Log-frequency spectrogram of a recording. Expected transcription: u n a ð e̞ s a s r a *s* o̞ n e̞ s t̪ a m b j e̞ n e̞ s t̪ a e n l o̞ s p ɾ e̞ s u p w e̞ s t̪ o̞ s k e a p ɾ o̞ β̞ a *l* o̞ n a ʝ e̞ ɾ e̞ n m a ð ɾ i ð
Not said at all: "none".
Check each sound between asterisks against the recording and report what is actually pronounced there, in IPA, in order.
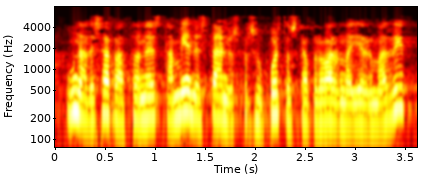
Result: θ, ɾ

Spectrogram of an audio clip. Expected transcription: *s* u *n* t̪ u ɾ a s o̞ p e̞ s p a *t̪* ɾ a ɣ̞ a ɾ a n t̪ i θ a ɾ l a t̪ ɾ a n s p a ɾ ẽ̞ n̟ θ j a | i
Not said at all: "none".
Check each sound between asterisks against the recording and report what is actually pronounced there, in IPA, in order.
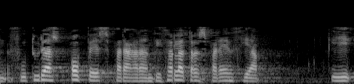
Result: f, none, none

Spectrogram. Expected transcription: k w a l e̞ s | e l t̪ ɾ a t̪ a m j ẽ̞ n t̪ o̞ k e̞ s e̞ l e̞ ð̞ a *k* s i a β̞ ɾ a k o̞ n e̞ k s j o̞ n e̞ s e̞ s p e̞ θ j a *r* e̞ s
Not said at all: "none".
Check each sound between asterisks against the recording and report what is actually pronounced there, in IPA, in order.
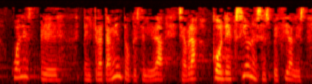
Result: none, l

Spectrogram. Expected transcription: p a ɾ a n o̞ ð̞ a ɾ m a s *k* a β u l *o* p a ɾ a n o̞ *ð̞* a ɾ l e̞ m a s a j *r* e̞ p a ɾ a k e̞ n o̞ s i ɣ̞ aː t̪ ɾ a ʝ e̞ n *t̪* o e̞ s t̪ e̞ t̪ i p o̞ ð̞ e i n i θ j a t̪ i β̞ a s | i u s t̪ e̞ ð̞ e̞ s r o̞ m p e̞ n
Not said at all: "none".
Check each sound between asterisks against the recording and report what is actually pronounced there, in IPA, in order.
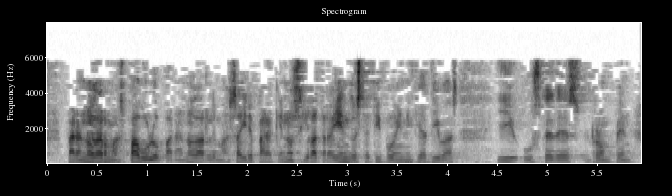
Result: p, o, ð̞, ɾ, d̪

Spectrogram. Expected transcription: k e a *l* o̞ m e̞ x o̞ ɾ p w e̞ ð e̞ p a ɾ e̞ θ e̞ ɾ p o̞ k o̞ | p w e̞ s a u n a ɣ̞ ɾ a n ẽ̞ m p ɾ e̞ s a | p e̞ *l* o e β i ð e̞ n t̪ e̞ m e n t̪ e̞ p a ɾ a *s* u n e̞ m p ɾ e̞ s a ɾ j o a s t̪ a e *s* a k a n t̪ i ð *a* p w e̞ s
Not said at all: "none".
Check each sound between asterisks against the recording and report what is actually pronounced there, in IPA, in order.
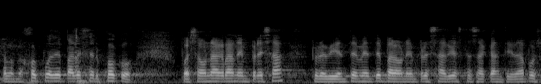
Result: l, ɾ, none, s, a

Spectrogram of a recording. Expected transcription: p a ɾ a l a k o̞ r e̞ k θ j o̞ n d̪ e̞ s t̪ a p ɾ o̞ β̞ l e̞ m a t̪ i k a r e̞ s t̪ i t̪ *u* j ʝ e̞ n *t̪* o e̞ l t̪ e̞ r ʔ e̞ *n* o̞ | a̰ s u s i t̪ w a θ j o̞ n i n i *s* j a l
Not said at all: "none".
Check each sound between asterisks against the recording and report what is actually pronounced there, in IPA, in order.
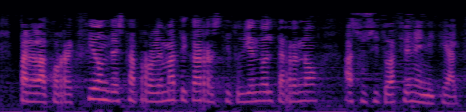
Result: u, d̪, n, θ

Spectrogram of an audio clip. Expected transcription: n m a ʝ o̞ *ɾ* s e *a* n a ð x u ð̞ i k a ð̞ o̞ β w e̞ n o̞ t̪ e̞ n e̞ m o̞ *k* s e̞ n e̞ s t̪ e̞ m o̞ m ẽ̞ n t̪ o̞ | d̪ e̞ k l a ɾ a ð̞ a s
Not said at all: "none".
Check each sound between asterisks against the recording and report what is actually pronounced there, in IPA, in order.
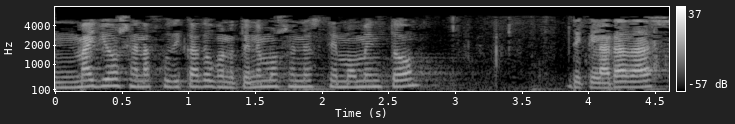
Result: none, a, none

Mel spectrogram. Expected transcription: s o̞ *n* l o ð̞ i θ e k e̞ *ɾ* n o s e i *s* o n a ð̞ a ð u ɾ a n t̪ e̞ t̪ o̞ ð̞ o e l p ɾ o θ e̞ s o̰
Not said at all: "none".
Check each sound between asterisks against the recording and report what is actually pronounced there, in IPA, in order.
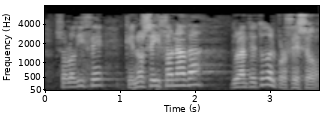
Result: none, none, θ

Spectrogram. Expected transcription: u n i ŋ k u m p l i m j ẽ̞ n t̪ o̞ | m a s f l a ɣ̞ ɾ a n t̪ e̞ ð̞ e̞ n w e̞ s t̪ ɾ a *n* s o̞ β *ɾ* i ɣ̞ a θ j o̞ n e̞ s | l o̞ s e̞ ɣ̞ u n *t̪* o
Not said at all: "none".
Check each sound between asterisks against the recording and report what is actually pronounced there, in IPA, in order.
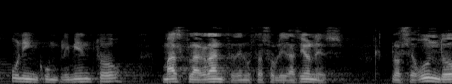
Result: none, l, d̪

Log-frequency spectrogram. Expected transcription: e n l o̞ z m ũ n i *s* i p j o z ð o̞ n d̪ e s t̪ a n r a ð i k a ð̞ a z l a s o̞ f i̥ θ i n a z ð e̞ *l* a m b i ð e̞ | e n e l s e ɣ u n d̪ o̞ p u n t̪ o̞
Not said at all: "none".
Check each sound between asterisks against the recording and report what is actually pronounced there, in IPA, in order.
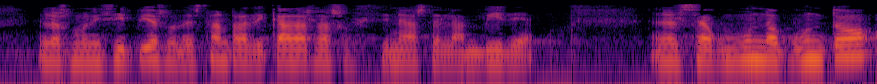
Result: θ, l

